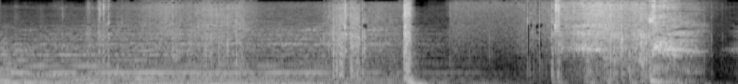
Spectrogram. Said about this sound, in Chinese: 两个人影靠近车，滴的一声，车灯闪了一下，中控锁打开，在静谧的夜里，仿佛是潘多拉魔盒被拉开的响动。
